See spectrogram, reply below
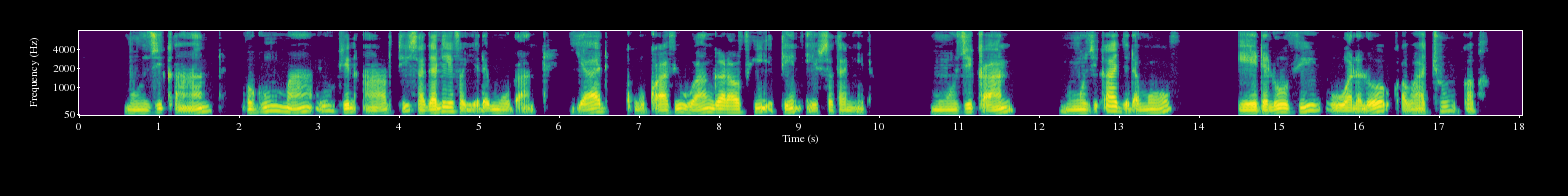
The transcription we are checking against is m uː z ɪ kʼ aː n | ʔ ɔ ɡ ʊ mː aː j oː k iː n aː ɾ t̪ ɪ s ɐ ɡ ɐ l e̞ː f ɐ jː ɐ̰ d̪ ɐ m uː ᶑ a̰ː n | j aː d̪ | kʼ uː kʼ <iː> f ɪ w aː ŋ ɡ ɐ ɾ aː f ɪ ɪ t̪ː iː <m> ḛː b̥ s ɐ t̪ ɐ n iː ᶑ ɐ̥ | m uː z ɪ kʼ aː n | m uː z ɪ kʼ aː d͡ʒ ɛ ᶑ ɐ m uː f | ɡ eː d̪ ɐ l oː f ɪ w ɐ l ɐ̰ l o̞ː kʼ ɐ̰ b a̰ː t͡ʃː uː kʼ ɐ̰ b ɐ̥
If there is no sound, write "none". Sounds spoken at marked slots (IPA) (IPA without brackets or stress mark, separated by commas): aː, n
